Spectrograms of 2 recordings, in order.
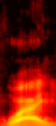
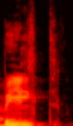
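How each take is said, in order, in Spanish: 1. Se pronuncia al estilo inglés. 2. Se pronuncia de una forma no inglesa. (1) "dirían que es Wild, ¿no? Porque así se pronunciaría" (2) "pero no está en inglés"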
